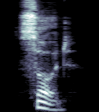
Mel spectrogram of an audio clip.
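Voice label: "sod", Australian English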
